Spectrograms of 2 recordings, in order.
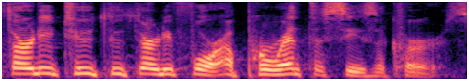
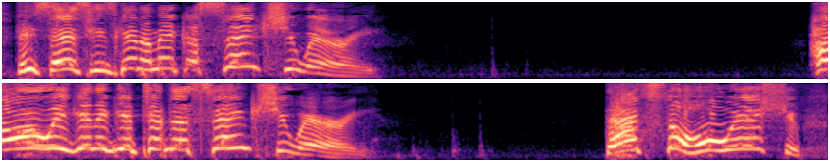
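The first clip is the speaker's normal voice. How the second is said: much higher, louder preaching at full force; fired-up preaching; 12 semitones higher, 3 dB louder than usual. Real, not acted. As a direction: build the sermon to a fever pitch. Preacher peaks in excited delivery.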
